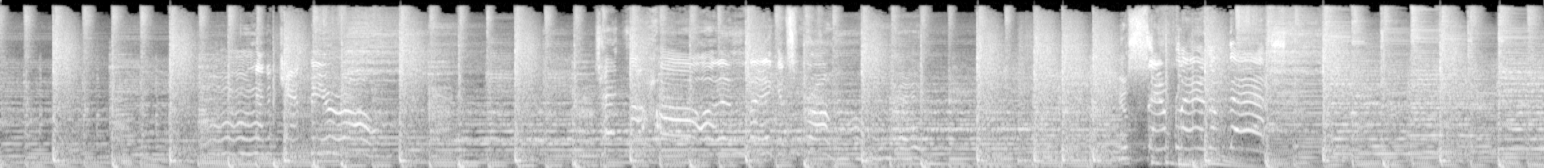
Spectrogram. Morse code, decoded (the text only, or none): none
